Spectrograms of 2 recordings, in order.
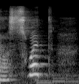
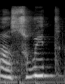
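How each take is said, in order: First: The vowel sounds like 'eh', as in 'set'. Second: The vowel sounds like 'ee', as in 'seat'. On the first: The speaker calls it right. "la vraie prononciation pour ça c'est un sweat" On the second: The speaker calls it wrong. "c'est pas un sweet"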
